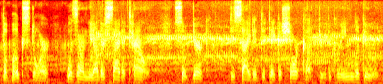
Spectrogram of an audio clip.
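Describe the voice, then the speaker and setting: A man narrating a children's story in radio drama style, deliberately and dramatically. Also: sits low. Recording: noisy ambient sound effects behind.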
